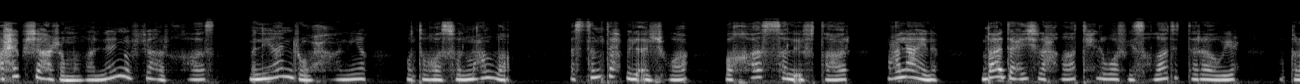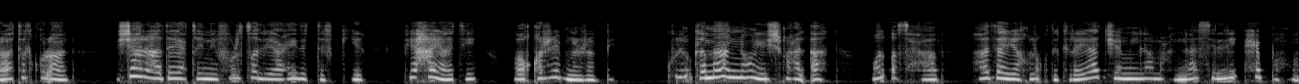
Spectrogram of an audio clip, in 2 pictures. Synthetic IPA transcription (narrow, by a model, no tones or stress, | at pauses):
ʔaħabːʃahɾɾˤɑmɑðˤɑːnlɪʔanːʊʃahɾxɑːsˤː | maljaːnɾˤuːħaːnɪjːa | wɪt̪ːɑwɑːsˤʊlmaʕɑlˤːɑːʔ | ʔast̪amt̪ɪħbɪlʔad͡ʒwaːʔ | wɪxɑːsˤːɑlʔɪft̪ˤɑːɾˤ | maʕɪlʕaːʔɪla | baʕd̪ʔaʕiːʃlɑħɑðˤɑːt̪ħɪlwafisˤɑlɑːt̪ɪt̪ːɑɾˤɑːwiːħ | mɪqɨɾɑːʔt̪ɪlqʊɾʔaːn | ʔɪʃːahɾhaːðajʊʕt̪ˤiːnifʊɾsˤɑlɪʔaʕiːd̪ɪt̪ːafkiːɾ | fiħajaːt̪ʰi | wʔaqɑrˤːɪbmɪnɾˤɑbːi | kamaʔanːahujɪʃmaʕɪlʔahl | wɪlʔɑsˤħɑːb | haːðajaxlʊqðɪkɾɪjaːt̪d͡ʒamiːlamaʕanːaːsʔɪlːiʔaħɪbːhʊm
